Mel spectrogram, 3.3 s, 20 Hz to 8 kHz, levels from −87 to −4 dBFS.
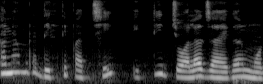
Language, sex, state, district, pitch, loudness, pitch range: Bengali, female, West Bengal, Jhargram, 200 Hz, -36 LUFS, 185-275 Hz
